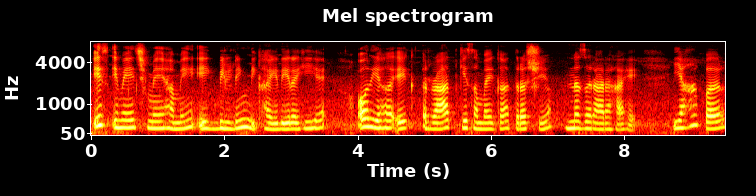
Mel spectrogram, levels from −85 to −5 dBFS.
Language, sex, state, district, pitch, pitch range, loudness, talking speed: Hindi, female, Madhya Pradesh, Dhar, 220 Hz, 205-245 Hz, -18 LUFS, 150 wpm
